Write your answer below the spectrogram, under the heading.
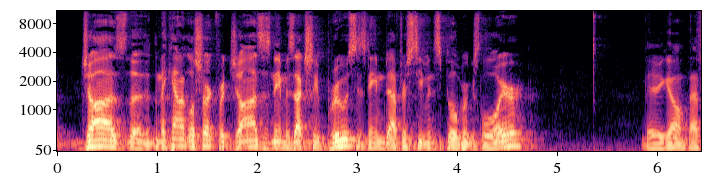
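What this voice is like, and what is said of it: Smooth radio announcer voice. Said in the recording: “You have such a white guy radio voice, doesn't he?”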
